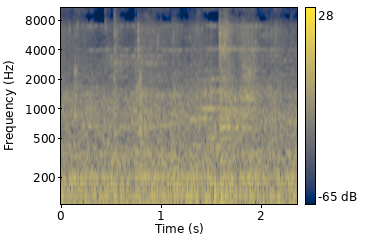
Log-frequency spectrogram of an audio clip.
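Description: Hand squeezing and mixing mashed potato in a steel bowl: soft squishing with a few light knocks against the bowl, over steady background music.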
